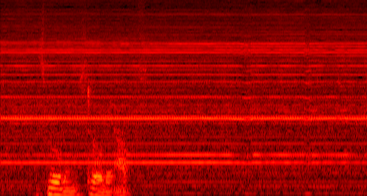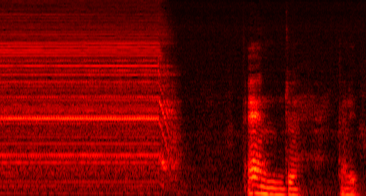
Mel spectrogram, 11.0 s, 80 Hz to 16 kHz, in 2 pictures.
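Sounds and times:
electric motor and gearbox whining: 0:00.0 - 0:08.2.

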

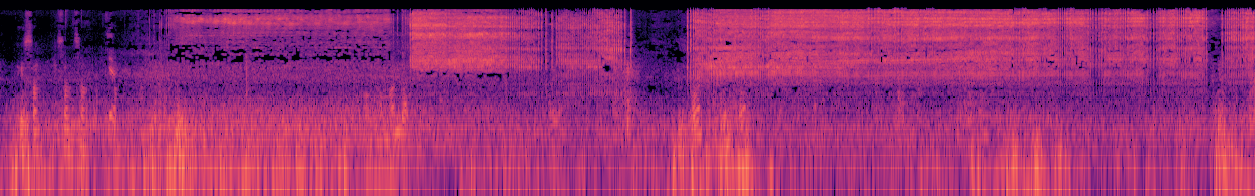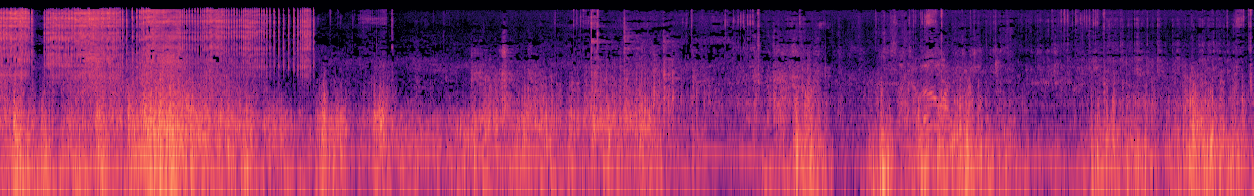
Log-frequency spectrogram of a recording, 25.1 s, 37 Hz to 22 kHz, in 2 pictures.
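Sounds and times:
fishing reel drag buzzing: 0:01.3 - 0:16.7.

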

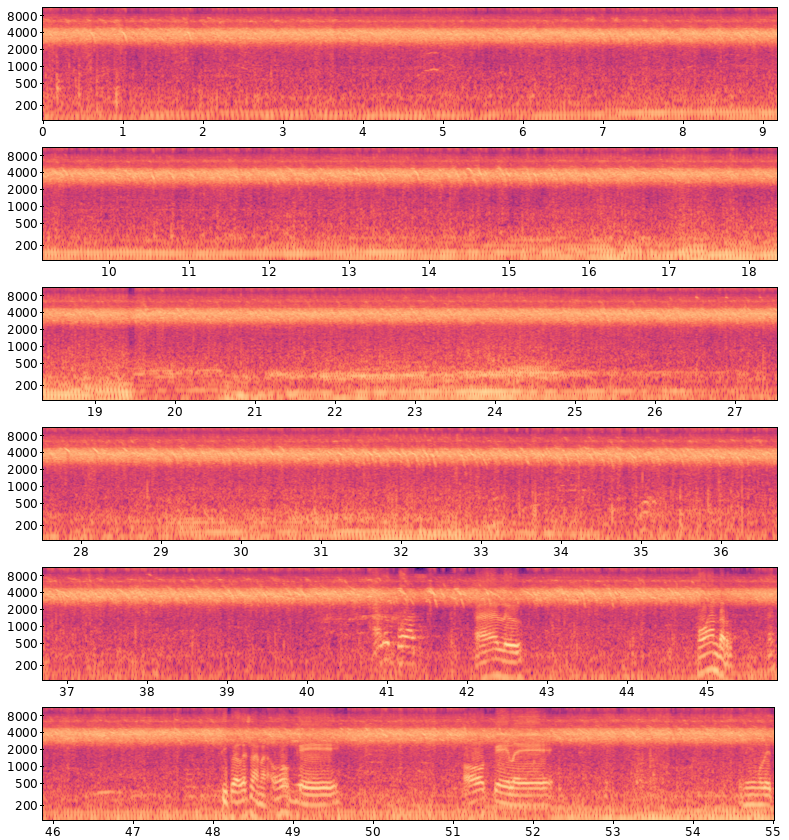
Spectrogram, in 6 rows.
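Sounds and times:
chicks peeping: 0:00.0 - 0:55.0
low hum: 0:17.6 - 0:26.0.

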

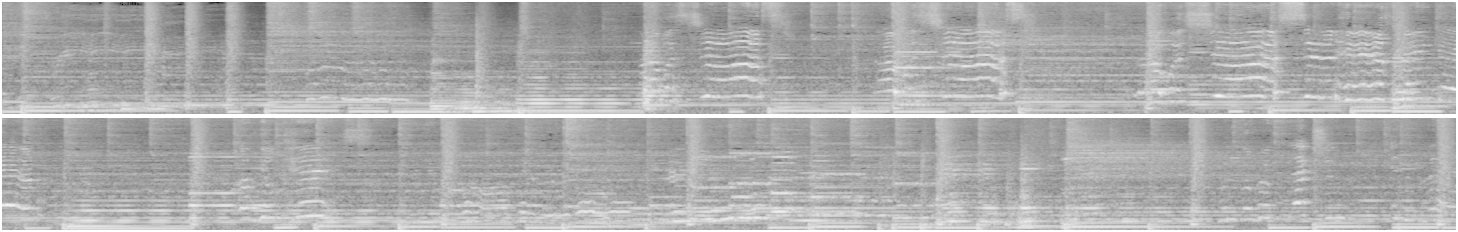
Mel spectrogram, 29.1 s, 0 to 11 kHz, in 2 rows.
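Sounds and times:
bass guitar: 0:00.0 - 0:29.0
drums: 0:00.0 - 0:29.0
electric guitar: 0:00.0 - 0:29.0
woman singing with vibrato: 0:03.0 - 0:04.4, 0:06.4 - 0:08.1, 0:08.7 - 0:15.3, 0:16.4 - 0:25.9, 0:26.7 - 0:29.0.

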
